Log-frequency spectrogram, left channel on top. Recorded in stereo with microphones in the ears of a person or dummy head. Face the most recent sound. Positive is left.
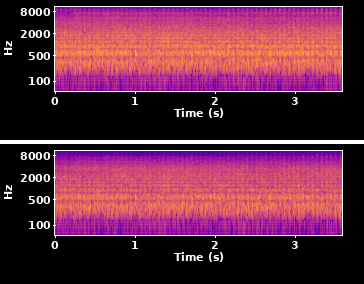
turn(degrees=45)  # may be behind; listen again after turning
